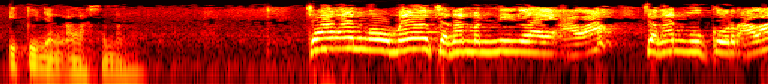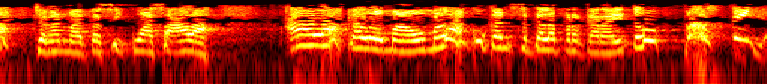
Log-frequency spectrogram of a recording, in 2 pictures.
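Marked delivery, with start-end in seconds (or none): 2.1-10.2 high, loud pulpit build-up; soaring sermon peak; preaching at full force. Acted. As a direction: drive the point home to the congregation. Exhorting congregation.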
